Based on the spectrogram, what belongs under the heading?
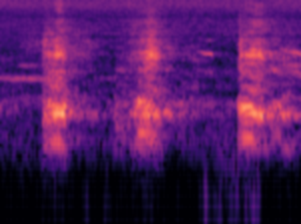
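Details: Ravens calling: three harsh, hoarse calls, each about a fifth of a second long, spaced roughly a second apart, over quiet outdoor background.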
